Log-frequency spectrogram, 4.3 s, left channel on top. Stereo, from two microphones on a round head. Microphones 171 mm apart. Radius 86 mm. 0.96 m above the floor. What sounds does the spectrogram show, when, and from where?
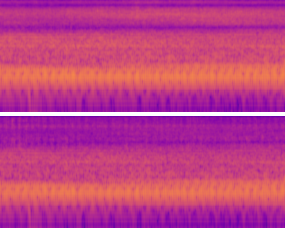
0.0 s a lawn mower: 75° left (ahead or behind)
